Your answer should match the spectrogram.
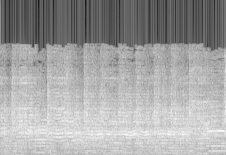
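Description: A live band plays loud, fast folk dance music with a steady drum beat, a saxophone carrying a wavering melody.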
